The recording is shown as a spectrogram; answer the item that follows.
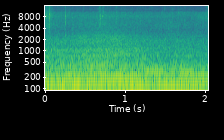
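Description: A spatula stirring crushed pork chicharon into sisig in a metal wok, heard over a steady low rumble.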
